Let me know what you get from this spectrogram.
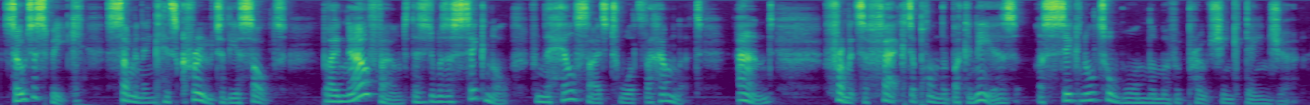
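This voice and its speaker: A man's voice: mid-range voice, very animated, normal speed, husky. A man reading a classic adventure novel aloud as an audiobook, narrating expressively in first person. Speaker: audiobook reader. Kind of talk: storybook narration.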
